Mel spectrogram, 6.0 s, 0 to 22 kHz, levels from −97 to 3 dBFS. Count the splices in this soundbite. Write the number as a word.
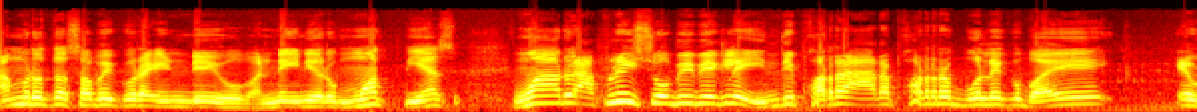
one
